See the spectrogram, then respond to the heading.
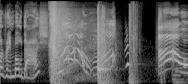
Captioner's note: whoosh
